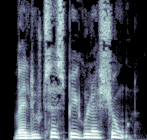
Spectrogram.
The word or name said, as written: valutaspekulation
